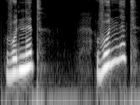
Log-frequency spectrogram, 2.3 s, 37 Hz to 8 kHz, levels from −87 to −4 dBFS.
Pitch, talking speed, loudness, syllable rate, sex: 260 Hz, 100 wpm, -15 LUFS, 3.1 syllables/s, female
